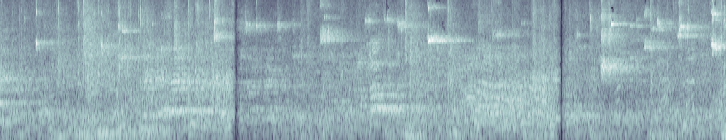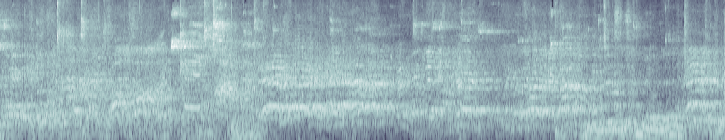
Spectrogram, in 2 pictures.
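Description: Indoor football game on a hard sports-hall floor: the ball being kicked and bouncing, short high shoe squeaks, and players and spectators calling out, all echoing in the hall.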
